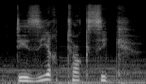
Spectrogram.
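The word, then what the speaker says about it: Désir Toxique: Und ähm, meine Nummer 3 aus dem Hause Mikalev ist äh, Desir, Desir Toxique. Das muss man ein bisschen französisch aussprechen,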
